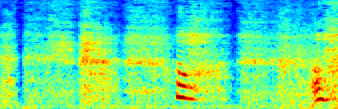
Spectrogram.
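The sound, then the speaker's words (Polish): A woman pants heavily while a man grips her. A few sharp, breathy gasps come in an uneven rhythm over steady low background noise. “Czemu ona tak dyszy?”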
